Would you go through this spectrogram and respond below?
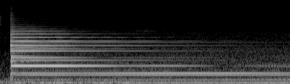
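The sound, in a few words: church bell ringing from the bell tower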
